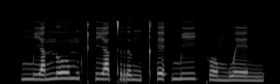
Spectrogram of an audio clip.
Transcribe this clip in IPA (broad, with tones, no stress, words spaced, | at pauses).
mi˩˦a̯noː˥˩mkʰi˧a̯ trɯ˨˩ŋtʰe˥˩ʔmiː˥˩ ko˨˩mwe˨˩n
